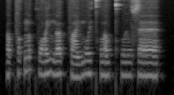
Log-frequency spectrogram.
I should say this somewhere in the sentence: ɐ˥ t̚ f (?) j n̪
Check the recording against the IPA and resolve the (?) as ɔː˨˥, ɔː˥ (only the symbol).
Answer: ɔː˨˥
